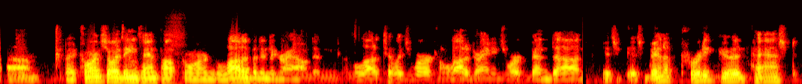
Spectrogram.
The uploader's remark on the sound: Checking in via phone with growers from Missouri on up to Canada.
